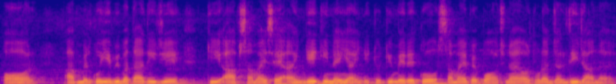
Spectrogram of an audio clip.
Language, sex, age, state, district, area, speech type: Hindi, male, 30-45, Madhya Pradesh, Jabalpur, urban, spontaneous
